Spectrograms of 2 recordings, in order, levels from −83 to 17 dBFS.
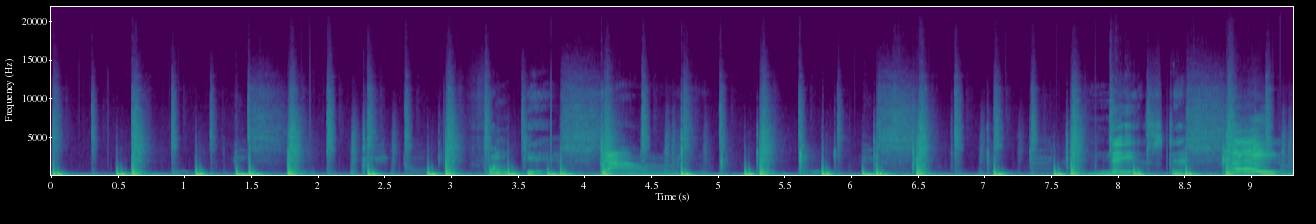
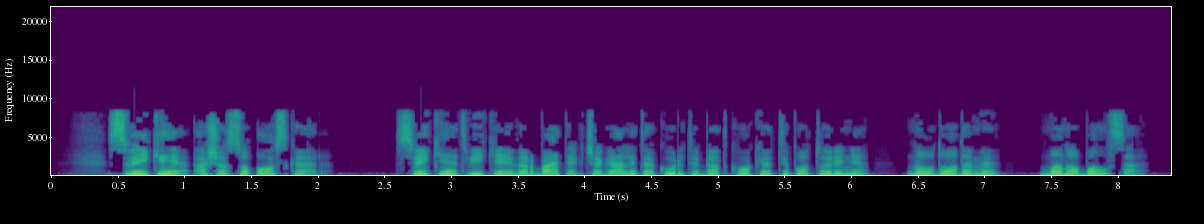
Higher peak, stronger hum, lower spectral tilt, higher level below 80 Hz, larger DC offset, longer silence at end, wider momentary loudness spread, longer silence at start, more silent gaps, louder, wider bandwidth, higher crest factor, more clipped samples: about the same, 0 dBFS vs 0 dBFS; neither; about the same, -6 dB/octave vs -5.5 dB/octave; first, -18 dBFS vs -40 dBFS; neither; second, 0 s vs 0.2 s; second, 7 LU vs 10 LU; second, 0 s vs 0.4 s; neither; about the same, -18 LUFS vs -16 LUFS; first, 12 kHz vs 8.8 kHz; about the same, 16 dB vs 16 dB; neither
